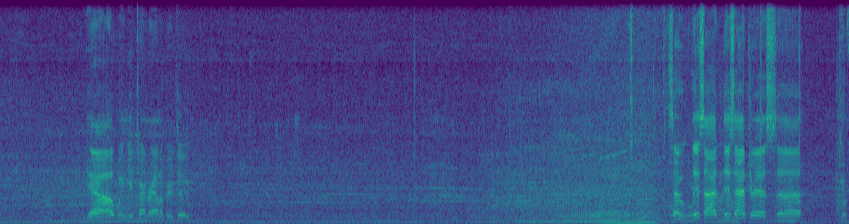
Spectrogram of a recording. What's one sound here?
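A heavy vehicle's engine hums steadily.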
